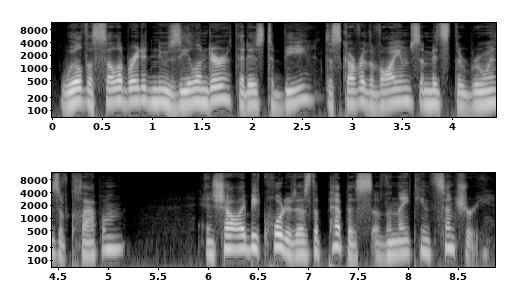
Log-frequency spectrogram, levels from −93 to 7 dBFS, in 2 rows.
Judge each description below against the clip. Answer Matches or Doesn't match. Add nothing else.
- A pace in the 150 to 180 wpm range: Doesn't match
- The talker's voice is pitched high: Doesn't match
